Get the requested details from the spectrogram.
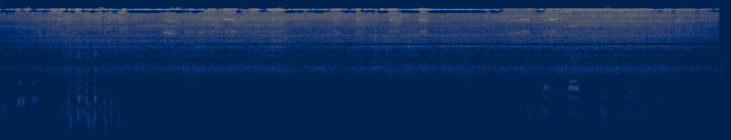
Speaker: that is what i have to listen to all day long when i'm using the cavitron to do the cleanings the cavitron is also called an ultrasonic scaler which uses high frequency vibrations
